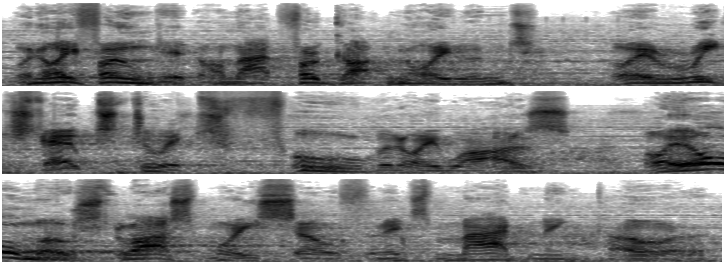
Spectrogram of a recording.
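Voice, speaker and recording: An actor playing a weathered, brooding pirate captain in a video game, with a gravelly, solemn and dramatic delivery. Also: male voice, medium pitch, exaggerated voice. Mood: regretful. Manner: slow, dramatic, weighty. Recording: long reverb with music behind.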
